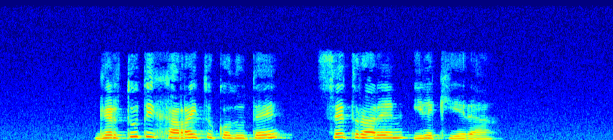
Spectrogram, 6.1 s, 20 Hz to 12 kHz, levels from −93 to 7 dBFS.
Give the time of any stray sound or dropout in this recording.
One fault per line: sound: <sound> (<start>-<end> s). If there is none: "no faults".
no faults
